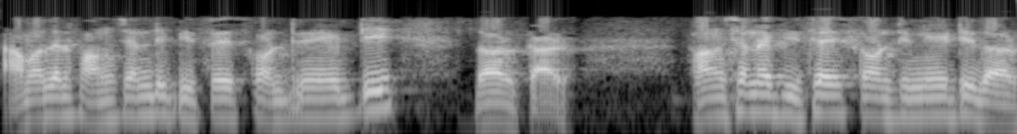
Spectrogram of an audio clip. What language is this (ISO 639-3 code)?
ben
